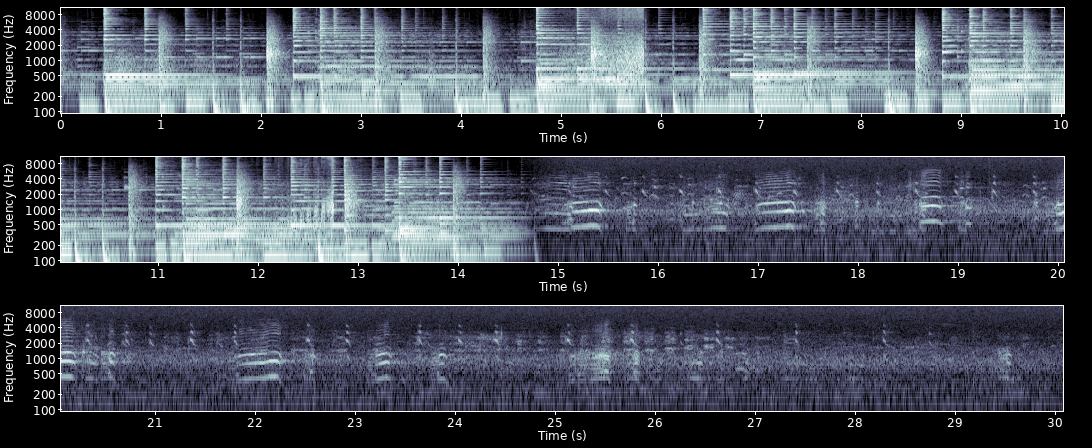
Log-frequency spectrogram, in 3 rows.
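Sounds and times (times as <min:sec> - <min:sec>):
music: 0:00.0 - 0:14.8
geese honking: 0:14.7 - 0:29.9.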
